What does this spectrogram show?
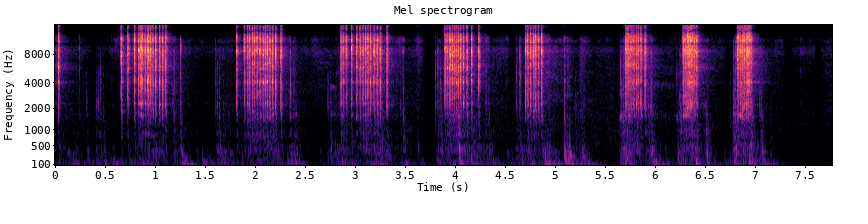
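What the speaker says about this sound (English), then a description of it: "I'm gonna take my 10mm again. Tighten that nut on top of the battery terminal." Repeated bursts of ratcheting clicks from a 10mm ratchet tightening the nut on a car battery terminal, several short quick strokes with brief pauses between, close and clear with no talking.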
